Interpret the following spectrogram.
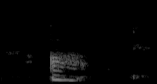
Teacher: this A is the prolonged A, like for example in the word balm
